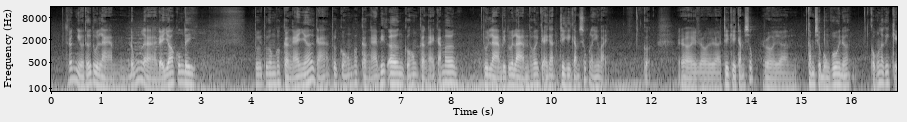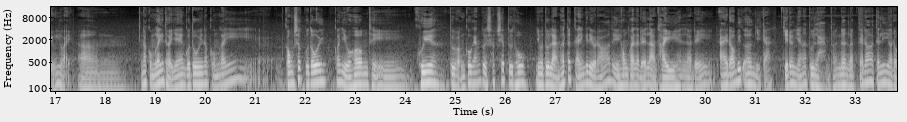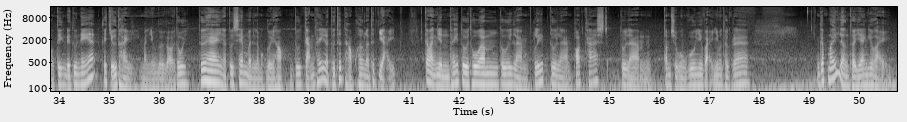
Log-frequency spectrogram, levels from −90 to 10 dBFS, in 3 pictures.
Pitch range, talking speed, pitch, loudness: 95-125 Hz, 240 wpm, 110 Hz, -17 LUFS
